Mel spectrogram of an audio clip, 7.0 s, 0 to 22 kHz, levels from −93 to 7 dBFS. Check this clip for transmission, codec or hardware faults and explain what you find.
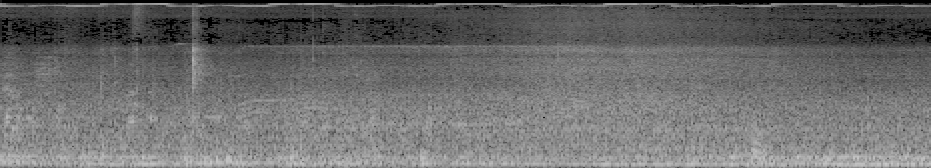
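Nothing here points to a transmission, codec or hardware problem; these everyday sounds come across steady and intact the whole way.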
